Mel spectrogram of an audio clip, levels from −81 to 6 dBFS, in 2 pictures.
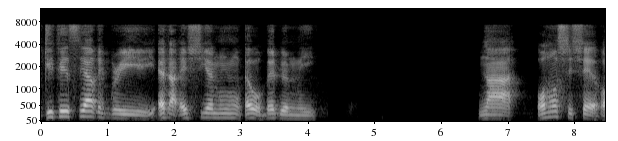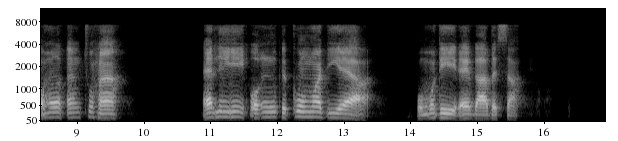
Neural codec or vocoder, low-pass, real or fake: codec, 16 kHz, 0.5 kbps, FunCodec, trained on LibriTTS, 25 frames a second; 7.2 kHz; fake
